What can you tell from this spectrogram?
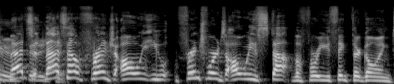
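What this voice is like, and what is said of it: Usual voice. Nothing is said of it.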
